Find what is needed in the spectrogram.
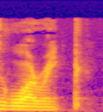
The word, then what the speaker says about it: Warwick: Pues según encontré eh, que la pronunciación, la pronunciación es Warwick, pero puede estar mal. Se escribe Warwick.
